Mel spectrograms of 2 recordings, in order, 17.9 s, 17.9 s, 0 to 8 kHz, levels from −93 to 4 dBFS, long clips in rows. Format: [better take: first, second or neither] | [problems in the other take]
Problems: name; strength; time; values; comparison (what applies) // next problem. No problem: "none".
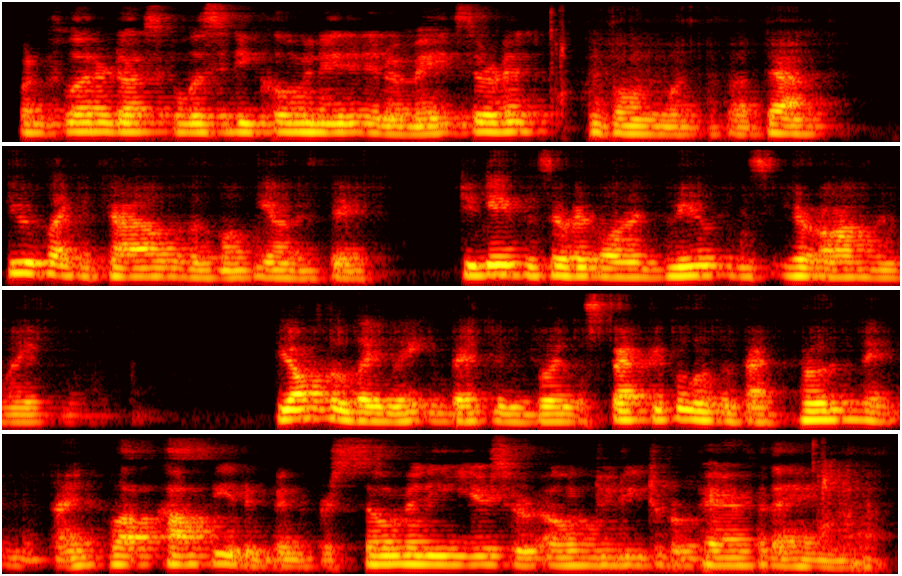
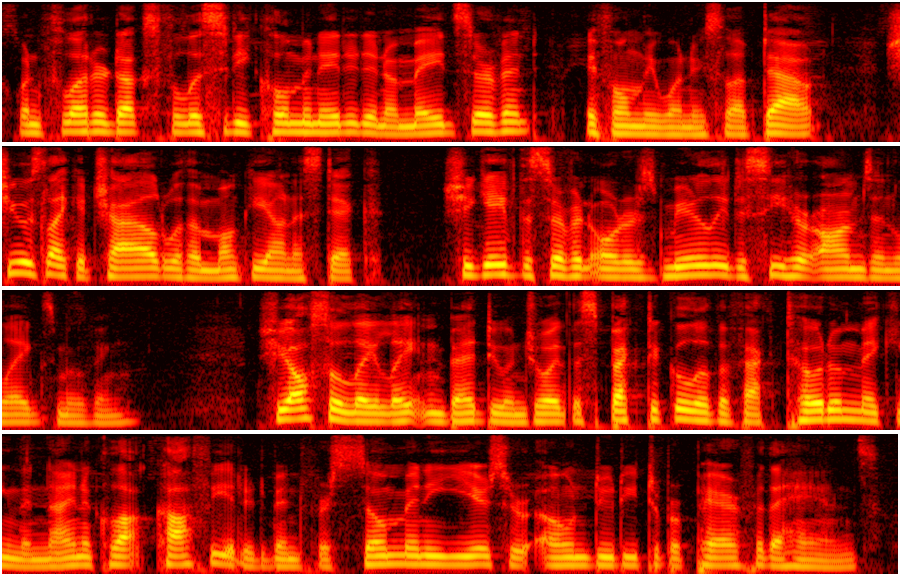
second | noise reduction (neural mask model DeepFilterNet 3)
